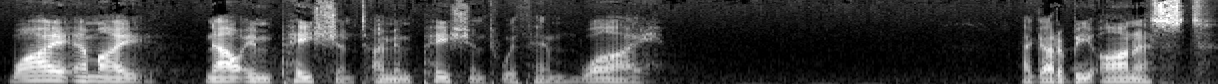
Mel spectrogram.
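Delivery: low, soft talking to himself; subdued self-questioning. Acted. Preacher acting out honest talk with himself, hushed. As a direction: drop low and admit it reluctantly.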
